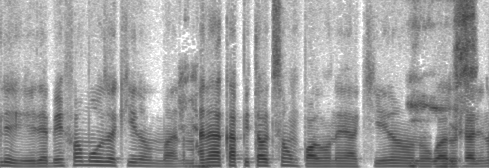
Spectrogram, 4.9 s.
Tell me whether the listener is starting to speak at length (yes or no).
no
